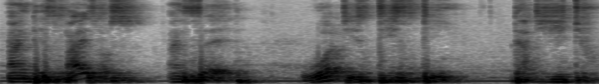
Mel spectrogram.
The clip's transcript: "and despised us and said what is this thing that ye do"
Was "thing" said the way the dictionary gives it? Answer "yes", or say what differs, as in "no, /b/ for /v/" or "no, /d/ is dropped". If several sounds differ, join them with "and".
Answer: no, /t/ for /θ/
